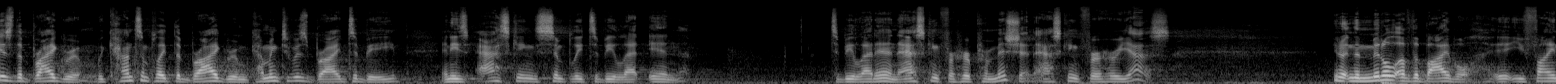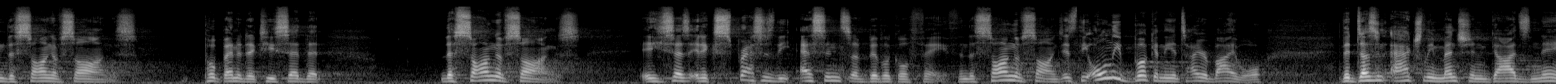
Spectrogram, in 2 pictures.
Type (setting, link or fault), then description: setting, large echoing room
